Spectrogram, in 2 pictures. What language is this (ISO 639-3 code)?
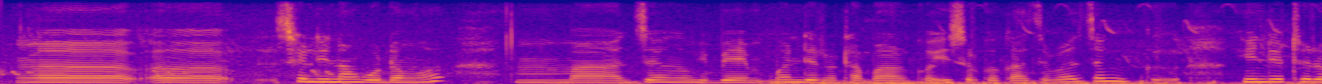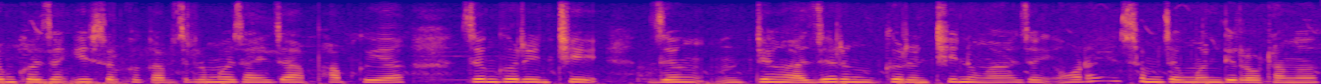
brx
